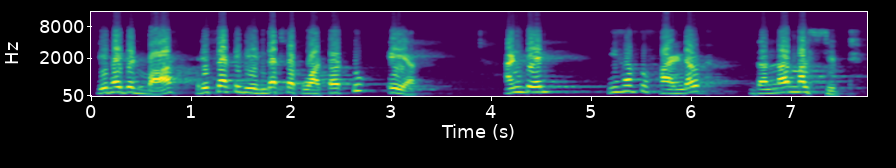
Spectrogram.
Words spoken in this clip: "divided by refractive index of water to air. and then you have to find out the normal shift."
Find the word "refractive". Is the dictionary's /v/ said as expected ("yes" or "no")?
no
